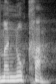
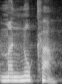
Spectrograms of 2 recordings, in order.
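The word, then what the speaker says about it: מנוחה: It helps you to remember the manuka honey. All right, same pronunciation, manuka. All right, manuka.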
